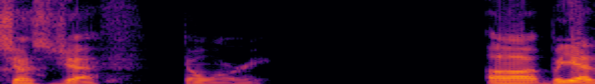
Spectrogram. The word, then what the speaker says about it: Geoff: __ ] no it's Jeff Jeff wait so g-e off spells Jeff yes no yes no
